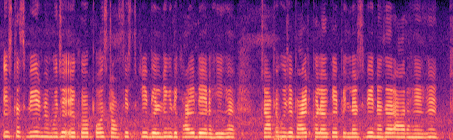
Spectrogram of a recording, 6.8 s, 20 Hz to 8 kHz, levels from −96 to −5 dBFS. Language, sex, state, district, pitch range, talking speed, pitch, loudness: Hindi, female, Chandigarh, Chandigarh, 220-235 Hz, 230 wpm, 225 Hz, -17 LUFS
